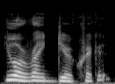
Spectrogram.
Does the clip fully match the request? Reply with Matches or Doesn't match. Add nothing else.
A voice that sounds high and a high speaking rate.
Doesn't match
